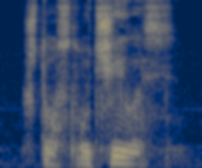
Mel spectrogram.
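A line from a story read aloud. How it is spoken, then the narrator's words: Whispered question. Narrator (Russian): шепотом спросил он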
